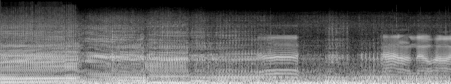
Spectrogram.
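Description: A motorcycle engine revs and pulls hard during a wheelie, loud and close with rising and falling pitch, while a voice talks over it.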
